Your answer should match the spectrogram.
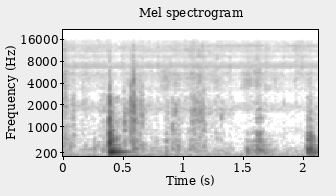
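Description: Paper pages being pushed back onto the plastic discs of a disc-bound Happy Planner: one sharp snap about half a second in, then faint paper handling.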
